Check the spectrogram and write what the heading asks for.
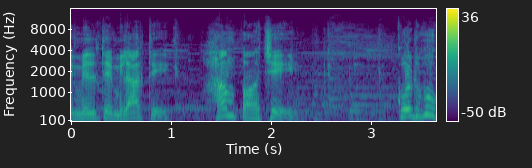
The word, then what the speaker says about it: कोडगू: दरअसल कोडगू, जिसका उच्चारण ब्रिटिश अधिकारियों के द्वारा कुर्ग किया गया, ऐतिहासिक काल से कुर्ग के जनजीवन सैन्य जीवन के साथ ही जुड़ा रहा।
